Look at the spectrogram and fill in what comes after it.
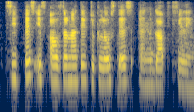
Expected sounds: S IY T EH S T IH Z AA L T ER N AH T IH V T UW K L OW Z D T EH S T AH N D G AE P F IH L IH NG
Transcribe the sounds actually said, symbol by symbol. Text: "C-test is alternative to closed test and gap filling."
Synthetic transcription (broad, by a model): S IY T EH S IH S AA L T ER N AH T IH F T UW K L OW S T EH S T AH N G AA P F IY L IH NG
